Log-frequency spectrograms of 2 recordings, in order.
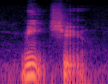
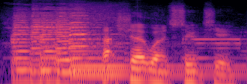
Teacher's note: next begins with a yeah sound like you or yours then the two sounds come together and change to ch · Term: assimilation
